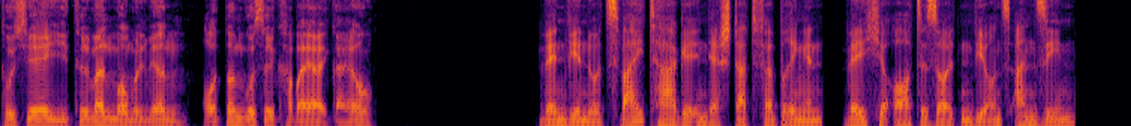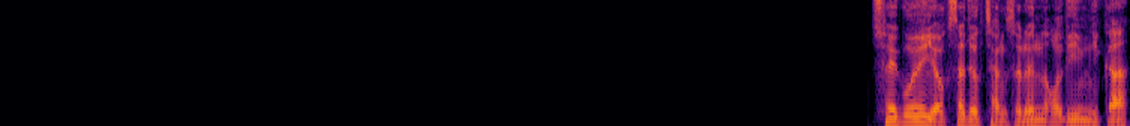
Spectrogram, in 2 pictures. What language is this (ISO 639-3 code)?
kor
